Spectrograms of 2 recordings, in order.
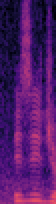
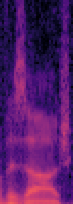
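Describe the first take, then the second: First: First Visage as VIZ-ij; English pronunciation. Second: Second Visage as viz-AHZH; French-style pronunciation. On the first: Streamer asking viewers which is right, English VIZ-ij. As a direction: say Visage with short "ij" ending. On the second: Streamer asking viewers which is right, French-style viz-AHZH. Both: Shown as a demonstration. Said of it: "Visage or Visage, guys?".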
